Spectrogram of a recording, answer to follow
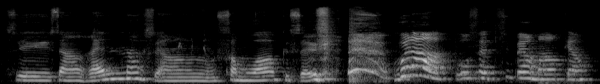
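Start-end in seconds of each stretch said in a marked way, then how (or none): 3.4-3.9 a short giggle that jumps up high; real amused high giggle; high laugh. Real, not acted. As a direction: burst into a high little laugh. Laughing at her own ignorance.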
